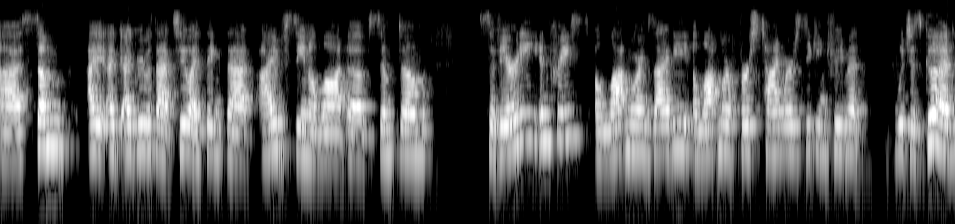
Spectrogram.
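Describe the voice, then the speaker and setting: A woman speaks at a fairly high pitch. Her pace is fairly slow, with ordinary pitch variation. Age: 40s. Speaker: clinical director and panel moderator. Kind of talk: moderated panel discussion. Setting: video call. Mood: calm, conversational. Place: office. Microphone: video call.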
